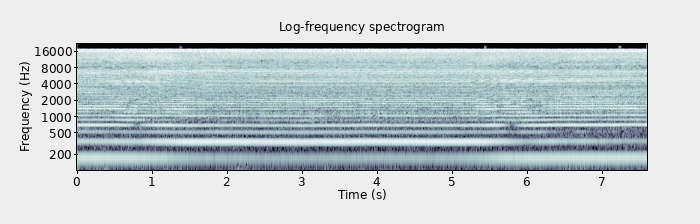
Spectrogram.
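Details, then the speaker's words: Super Tigre 90 glow engine in Super Chipmunk RC plane at full throttle during tuning: clean, steady high-pitched scream with no sag or surging; mixture really close for the temperature; engine healthy. "at least for this temperature that's pretty good i could hear just a touch after it held up for a bit to clean up a bit so it's really close"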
